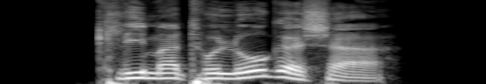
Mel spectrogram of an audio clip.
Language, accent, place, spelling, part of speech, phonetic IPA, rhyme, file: German, Germany, Berlin, klimatologischer, adjective, [klimatoˈloːɡɪʃɐ], -oːɡɪʃɐ, De-klimatologischer.ogg
- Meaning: inflection of klimatologisch: 1. strong/mixed nominative masculine singular 2. strong genitive/dative feminine singular 3. strong genitive plural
